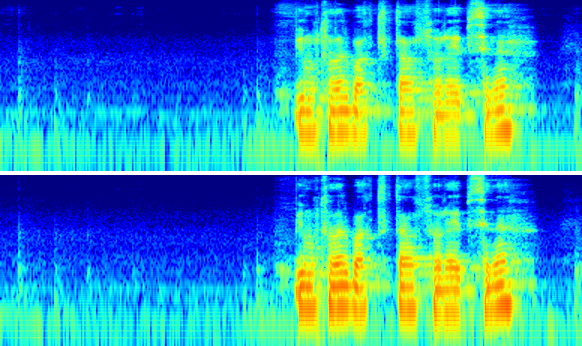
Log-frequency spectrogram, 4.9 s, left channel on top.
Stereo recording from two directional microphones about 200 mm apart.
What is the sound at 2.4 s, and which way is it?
Speech, 40° right (ahead or behind).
